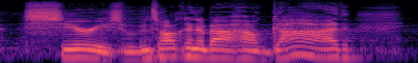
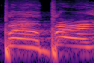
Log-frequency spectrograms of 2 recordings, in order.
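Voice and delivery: loud, much higher shouted bang bang; mock bang shout; 13 semitones higher, 5 dB louder than usual. Counselor blasting on the lights on the campers with a mock shout. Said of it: "I'm like".

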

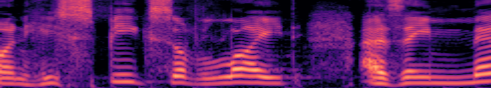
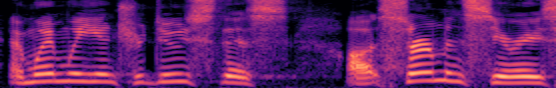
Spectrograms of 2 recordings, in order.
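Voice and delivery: usual speaking voice

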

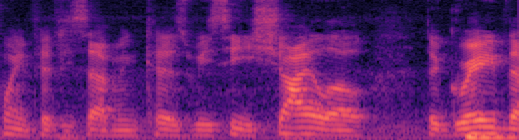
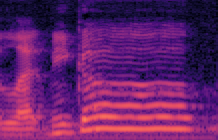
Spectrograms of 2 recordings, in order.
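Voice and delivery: high, drawn-out mock pleading; whiny captive plea; 12 semitones higher, slower than usual. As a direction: wail it like a captive begging for release. Acting out captive's demand.

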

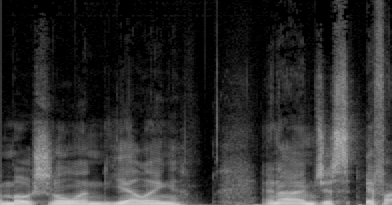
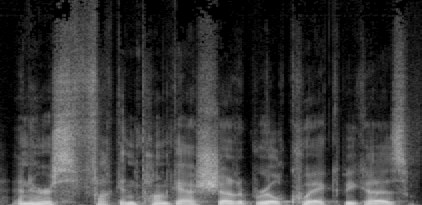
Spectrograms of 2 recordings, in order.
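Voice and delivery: ordinary talk, nothing marked

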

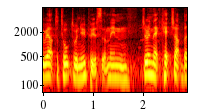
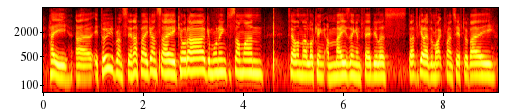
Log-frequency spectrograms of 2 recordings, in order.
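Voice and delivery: higher, louder, upbeat call to the crowd; rallying call to the room; 4 semitones higher, 6 dB louder than usual. Real, not acted. Pastor calling the congregation to stand and greet, rallying and loud. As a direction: rouse the whole room to stand up.

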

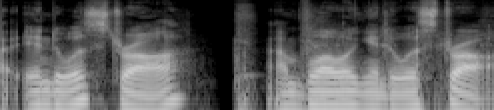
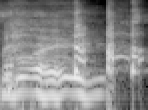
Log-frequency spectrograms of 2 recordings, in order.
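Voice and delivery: loud burst of laughter; laughing burst; 10 semitones higher, 13 dB louder than usual. Real, not acted. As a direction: laugh out hard at himself. Laughing at himself.

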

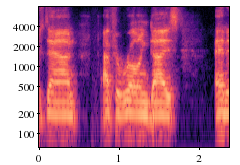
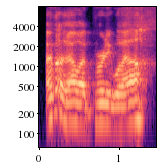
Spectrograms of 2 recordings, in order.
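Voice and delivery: deluded cheer; 5 semitones higher, 6 dB louder than usual. Retold or imitated. Beaten narrator's deluded retold remark.

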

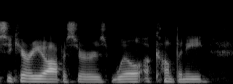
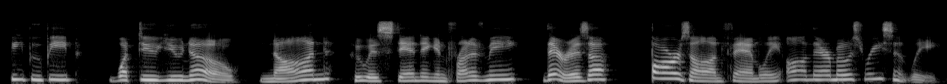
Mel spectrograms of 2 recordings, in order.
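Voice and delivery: excited; 7 semitones higher, 5 dB louder than usual. Pretend. Playful voicing of Non's scan.

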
